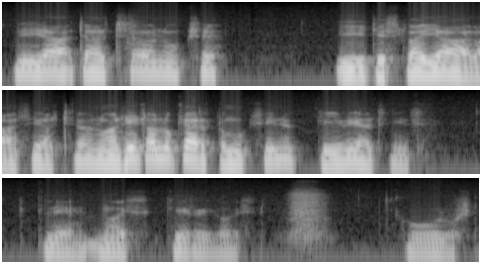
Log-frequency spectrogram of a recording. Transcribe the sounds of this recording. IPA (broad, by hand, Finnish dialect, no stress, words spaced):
niː jɑː tæːlt se on oŋk se iːtist ʋɑi jɑːlɑn̞ siæ̝lt se ŏl on siːt olːu kertomuksiː nykːiː ʋiæ̝l siːnt leh nois kirjois kuːlust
